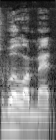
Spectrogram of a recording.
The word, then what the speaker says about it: Willamette: I know it's pronounced Willamette because of Dead Rising.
